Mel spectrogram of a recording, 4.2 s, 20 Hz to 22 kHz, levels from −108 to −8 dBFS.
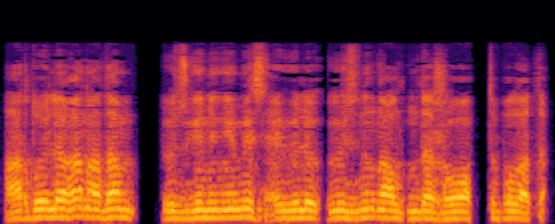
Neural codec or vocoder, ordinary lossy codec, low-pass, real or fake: vocoder, 48 kHz, 128 mel bands, Vocos; AAC, 32 kbps; 9.9 kHz; fake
